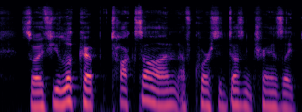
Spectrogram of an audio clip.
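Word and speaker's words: τόξον: It's pronounced toxon.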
